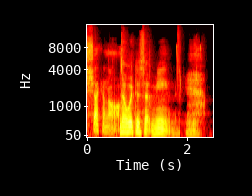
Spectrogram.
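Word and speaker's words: Shekinah: Shaka oh and yeah a lot of people pronounce it shakina pastor feni says that's not how you pronounce it so it's sheen on now what does that mean well well she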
